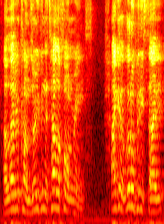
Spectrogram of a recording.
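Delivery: rising hope. Acted. Man telling his old love how he still hopes, rising eagerly. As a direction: let the hope lift your voice. Recalling hoping for her.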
